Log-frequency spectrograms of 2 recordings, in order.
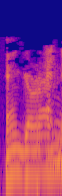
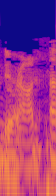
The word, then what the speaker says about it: Engoron: Yeah, the judge and the his name is Engoron, I think. Isn't that how he pronounced his name? Engoron. – Engoron, uh-huh.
